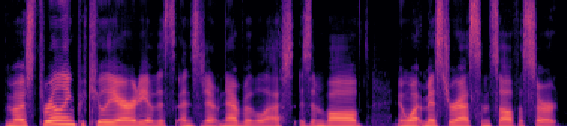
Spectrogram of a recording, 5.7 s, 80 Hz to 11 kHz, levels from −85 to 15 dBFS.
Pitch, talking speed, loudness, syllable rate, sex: 210 Hz, 170 wpm, -18 LUFS, 5.7 syllables/s, female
